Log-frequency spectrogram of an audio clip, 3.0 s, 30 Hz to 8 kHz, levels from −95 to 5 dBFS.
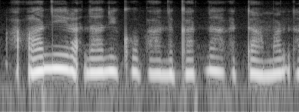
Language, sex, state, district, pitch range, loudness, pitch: Garo, female, Meghalaya, West Garo Hills, 205-230 Hz, -13 LUFS, 215 Hz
